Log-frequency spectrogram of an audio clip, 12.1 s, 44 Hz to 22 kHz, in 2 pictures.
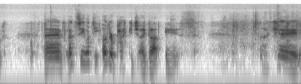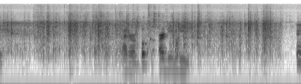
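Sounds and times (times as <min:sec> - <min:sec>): paper mailer rustling and crinkling: 0:04.3 - 0:11.8.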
